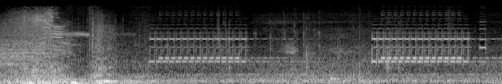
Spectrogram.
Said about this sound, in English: And as soon as it's over, your phone rings. Someone knows you've watched it.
